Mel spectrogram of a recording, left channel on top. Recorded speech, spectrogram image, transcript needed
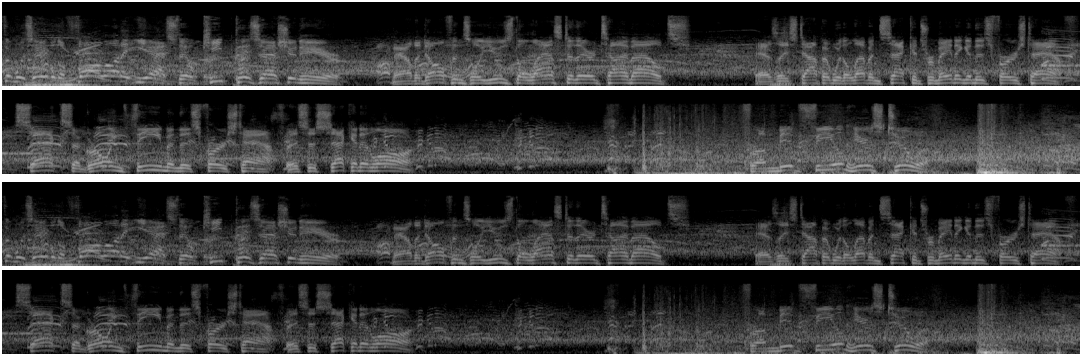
was able to fall on it. Yes, they'll keep possession here. Now the Dolphins will use the last of their timeouts as they stop it with 11 seconds remaining in this first half. Sacks, a growing theme in this first half. This is second and long. From midfield, here's Tua.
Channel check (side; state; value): right; quieter; 6.2 dB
